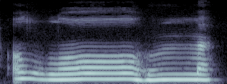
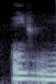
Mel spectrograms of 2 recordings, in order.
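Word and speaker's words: اللهم: So Allahumma, like that, okay, instead of Allahumma, okay. You must press on the meme for the duration of 2 fingers and then release the sound Allahumma, okay.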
